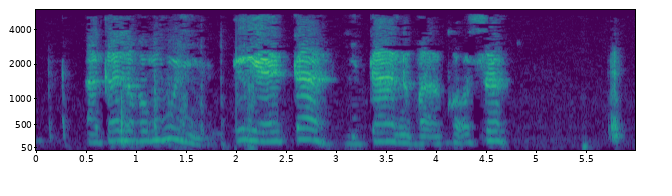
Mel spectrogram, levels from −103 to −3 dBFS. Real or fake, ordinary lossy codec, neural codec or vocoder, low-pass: real; MP3, 24 kbps; none; 5.4 kHz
